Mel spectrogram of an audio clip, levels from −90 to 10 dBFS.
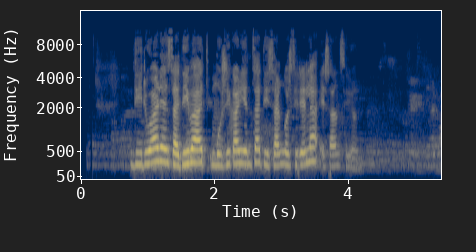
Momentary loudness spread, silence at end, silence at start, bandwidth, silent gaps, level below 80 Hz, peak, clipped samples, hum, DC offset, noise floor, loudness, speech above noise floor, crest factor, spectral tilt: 16 LU; 1.25 s; 0.75 s; 10.5 kHz; none; -76 dBFS; -2 dBFS; under 0.1%; none; under 0.1%; -55 dBFS; -20 LUFS; 35 dB; 18 dB; -4.5 dB/octave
